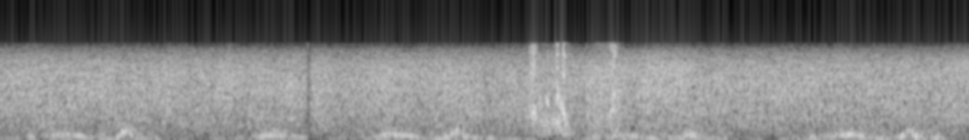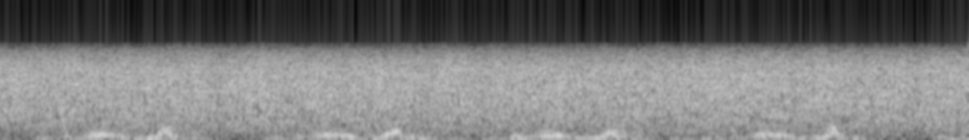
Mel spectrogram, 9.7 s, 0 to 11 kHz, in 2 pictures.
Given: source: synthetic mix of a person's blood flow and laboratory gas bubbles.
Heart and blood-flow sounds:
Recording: Doppler ultrasound of blood flow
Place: precordium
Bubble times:
2.64-2.91 s: bubbles
2.97-3.14 s: bubbles
From the record:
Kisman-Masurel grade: 213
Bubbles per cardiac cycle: several, 3 to 8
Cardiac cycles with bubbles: 1 to 10%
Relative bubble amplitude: loud (0.450 to 0.775)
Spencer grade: 1 (occasional bubble signal discernible with the cardiac motion signal, with majority of cardiac periods free of bubbles)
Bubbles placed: only in the low amplitude regions of the cardiac cycle

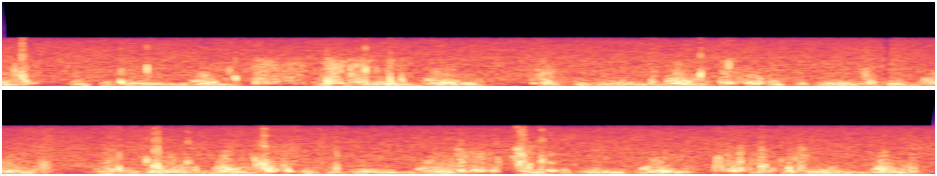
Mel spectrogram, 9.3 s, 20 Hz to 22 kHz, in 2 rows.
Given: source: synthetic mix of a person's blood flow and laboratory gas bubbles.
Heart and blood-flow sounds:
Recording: Doppler ultrasound of blood flow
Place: precordium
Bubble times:
0.02-0.18 s: bubbles
0.56-0.66 s: bubbles
0.69-0.77 s: bubbles
1.10-1.21 s: bubbles
1.25-1.53 s: bubbles
1.58-2.05 s: bubbles
2.63-2.77 s: bubbles
3.23-3.29 s: bubbles
3.45-3.54 s: bubbles
3.58-3.82 s: bubbles
4.29-4.39 s: bubbles
4.85-4.92 s: bubbles
5.16-5.33 s: bubbles
5.37-5.67 s: bubbles
5.91-6.15 s: bubbles
6.32-6.37 s: bubbles
6.82-7.17 s: bubbles
7.20-7.47 s: bubbles
8.19-8.70 s: bubbles
9.19-9.26 s: bubbles
From the record:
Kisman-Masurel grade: 243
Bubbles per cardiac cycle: several, 3 to 8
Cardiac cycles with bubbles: 100%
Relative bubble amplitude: loud (0.450 to 0.775)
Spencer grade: 3 (all of the cardiac periods contain showers or single bubble signals, but not dominating or overriding the cardiac motion signals)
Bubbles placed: only in the low amplitude regions of the cardiac cycle

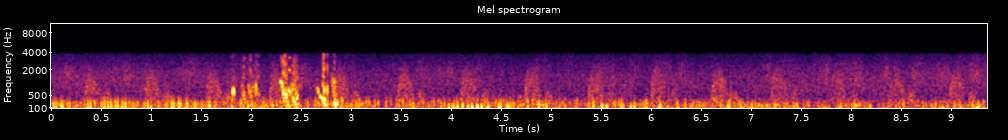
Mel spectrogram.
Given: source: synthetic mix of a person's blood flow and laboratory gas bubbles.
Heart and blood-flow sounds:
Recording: Doppler ultrasound of blood flow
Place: subclavian vein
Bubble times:
1.78-2.09 s: bubbles
2.26-2.51 s: bubbles
2.62-2.94 s: bubbles
From the record:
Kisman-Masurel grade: 213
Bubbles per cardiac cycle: several, 3 to 8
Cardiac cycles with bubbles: 1 to 10%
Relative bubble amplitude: loud (0.450 to 0.775)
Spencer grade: 1 (occasional bubble signal discernible with the cardiac motion signal, with majority of cardiac periods free of bubbles)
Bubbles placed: anywhere in the cardiac cycle

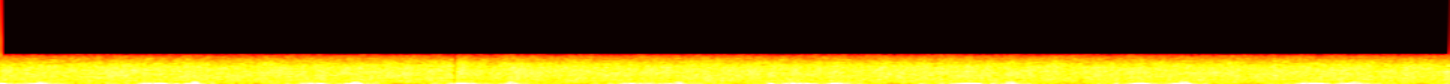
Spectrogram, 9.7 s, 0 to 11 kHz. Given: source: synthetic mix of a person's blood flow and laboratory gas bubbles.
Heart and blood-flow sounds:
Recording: Doppler ultrasound of blood flow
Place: precordium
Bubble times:
4.78-4.86 s: bubbles
From the record:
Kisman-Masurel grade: 111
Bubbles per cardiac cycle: 1 to 2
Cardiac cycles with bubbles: 1 to 10%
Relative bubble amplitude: barely perceptible (0.100 to 0.250)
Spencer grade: 1 (occasional bubble signal discernible with the cardiac motion signal, with majority of cardiac periods free of bubbles)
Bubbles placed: anywhere in the cardiac cycle

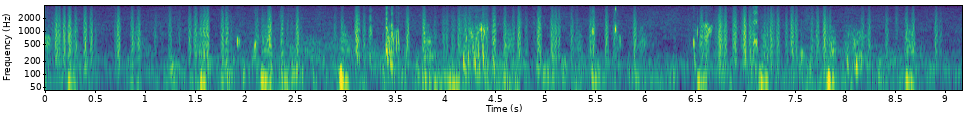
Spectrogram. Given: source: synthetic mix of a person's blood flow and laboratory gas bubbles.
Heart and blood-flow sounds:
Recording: Doppler ultrasound of blood flow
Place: subclavian vein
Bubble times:
0.00-0.06 s: bubbles
1.90-2.00 s: bubbles
2.06-2.14 s: bubbles
3.37-3.64 s: bubbles
4.15-4.44 s: bubbles
5.46-5.52 s: bubbles
5.67-5.79 s: bubbles
6.45-6.68 s: bubbles
7.07-7.14 s: bubbles
7.55-7.60 s: bubbles
7.99-8.25 s: bubbles
From the record:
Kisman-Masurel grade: 122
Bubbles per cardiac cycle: 1 to 2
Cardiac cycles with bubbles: 10 to 50%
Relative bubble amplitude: moderate (0.250 to 0.450)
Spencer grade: 2 (many but less than half of the cardiac periods contain bubble signals, singularly or in groups)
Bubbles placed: anywhere in the cardiac cycle

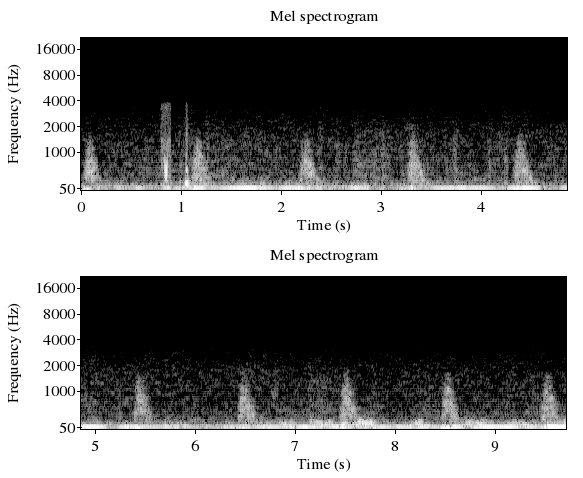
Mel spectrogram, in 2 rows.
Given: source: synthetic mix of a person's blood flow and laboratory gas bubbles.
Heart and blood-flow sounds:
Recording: Doppler ultrasound of blood flow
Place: subclavian vein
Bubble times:
0.79-0.89 s: bubbles
1.01-1.11 s: bubbles
From the record:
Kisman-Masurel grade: 113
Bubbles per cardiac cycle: 1 to 2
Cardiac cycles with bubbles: 1 to 10%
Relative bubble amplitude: loud (0.450 to 0.775)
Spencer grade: 1 (occasional bubble signal discernible with the cardiac motion signal, with majority of cardiac periods free of bubbles)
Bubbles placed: anywhere in the cardiac cycle

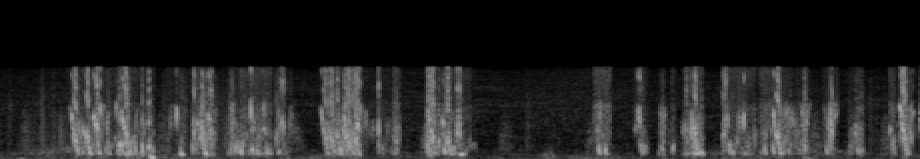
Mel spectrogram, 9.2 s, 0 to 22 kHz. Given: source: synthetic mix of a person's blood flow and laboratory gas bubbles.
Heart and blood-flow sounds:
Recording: Doppler ultrasound of blood flow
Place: subclavian vein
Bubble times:
0.67-1.54 s: bubbles
1.67-2.17 s: bubbles
2.27-2.94 s: bubbles
3.18-4.01 s: bubbles
4.26-4.76 s: bubbles
5.93-6.11 s: bubbles
6.33-6.50 s: bubbles
6.58-6.67 s: bubbles
6.71-6.76 s: bubbles
6.81-7.05 s: bubbles
7.21-7.56 s: bubbles
7.59-8.12 s: bubbles
8.23-8.38 s: bubbles
8.48-8.64 s: bubbles
8.88-9.21 s: bubbles
From the record:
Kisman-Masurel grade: 333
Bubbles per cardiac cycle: rolling drumbeat, 9 or more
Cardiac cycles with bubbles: 50 to 99%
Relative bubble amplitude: loud (0.450 to 0.775)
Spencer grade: 3 (all of the cardiac periods contain showers or single bubble signals, but not dominating or overriding the cardiac motion signals)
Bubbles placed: anywhere in the cardiac cycle

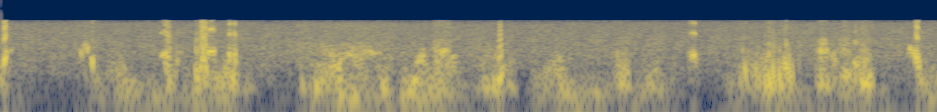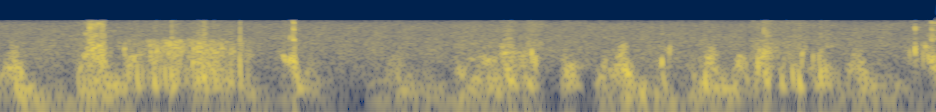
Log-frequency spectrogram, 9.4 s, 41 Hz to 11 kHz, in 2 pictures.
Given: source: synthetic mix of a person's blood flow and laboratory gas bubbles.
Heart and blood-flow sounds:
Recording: Doppler ultrasound of blood flow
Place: precordium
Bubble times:
0.00-0.07 s: bubbles
0.37-0.50 s: bubbles
0.79-0.92 s: bubbles
0.95-1.29 s: bubbles
1.47-1.98 s: bubbles
2.15-2.27 s: bubbles
2.36-2.59 s: bubbles
3.05-3.18 s: bubbles
3.44-3.50 s: bubbles
3.69-4.00 s: bubbles
4.07-4.39 s: bubbles
4.52-4.66 s: bubbles
5.06-5.96 s: bubbles
6.07-6.24 s: bubbles
6.95-7.41 s: bubbles
7.49-7.61 s: bubbles
7.97-8.07 s: bubbles
8.18-8.26 s: bubbles
8.43-8.88 s: bubbles
9.21-9.37 s: bubbles
From the record:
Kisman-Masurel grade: 243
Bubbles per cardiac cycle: several, 3 to 8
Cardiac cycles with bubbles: 100%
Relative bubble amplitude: loud (0.450 to 0.775)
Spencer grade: 3 (all of the cardiac periods contain showers or single bubble signals, but not dominating or overriding the cardiac motion signals)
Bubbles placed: only in the low amplitude regions of the cardiac cycle

